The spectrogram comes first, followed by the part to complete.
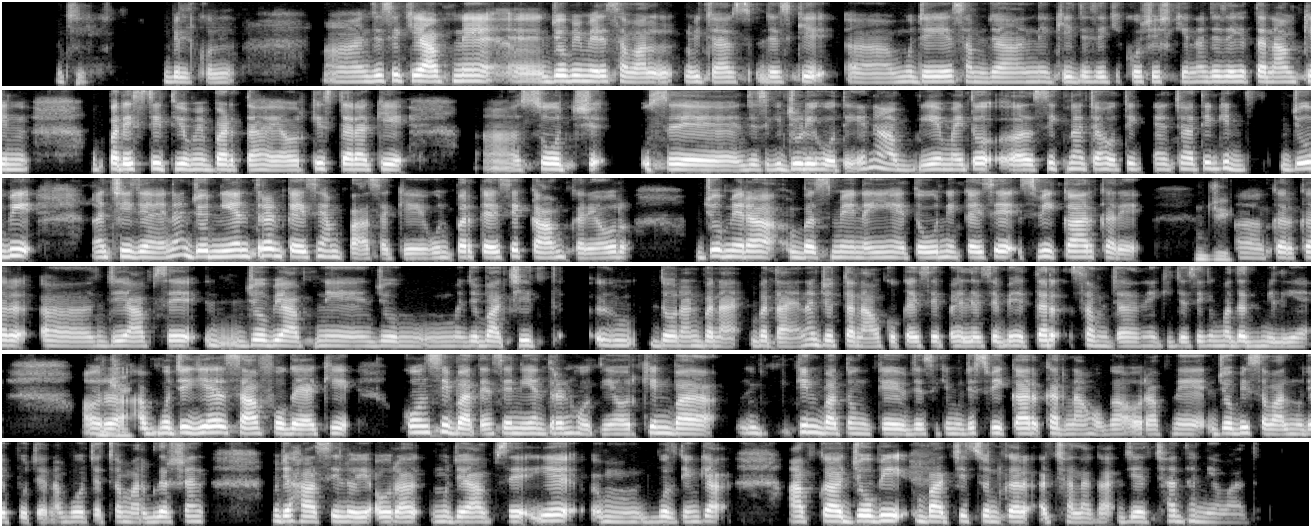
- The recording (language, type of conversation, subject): Hindi, advice, मैं कैसे पहचानूँ कि कौन-सा तनाव मेरे नियंत्रण में है और कौन-सा नहीं?
- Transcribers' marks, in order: none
